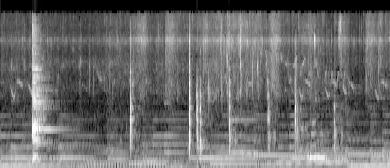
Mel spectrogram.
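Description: Dhokla pieces sizzling in hot spiced oil (a tempering of mustard seeds, cumin, curry leaves, onion and chilli) in an aluminium kadai, stirred with a wooden spatula. The spatula knocks against the pan several times, loudest about a second in.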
